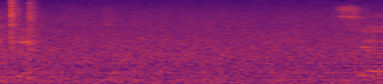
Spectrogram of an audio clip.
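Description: Room tone in a lecture hall: a steady, even hiss with no distinct events.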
